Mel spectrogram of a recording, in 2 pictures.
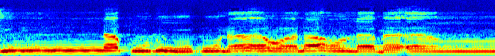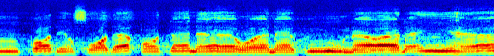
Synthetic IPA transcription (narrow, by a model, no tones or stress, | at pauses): ʔɪnː | aqʊluːbʊnaːwanaʕlamaʔaŋqɑd̪ɪsˤɑd̪ɑqɑt̪naːwanakuːnʕalajhaː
